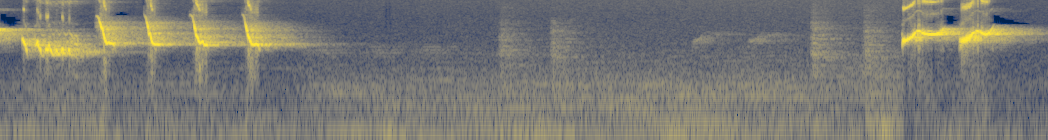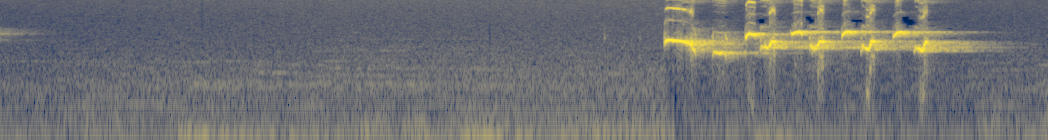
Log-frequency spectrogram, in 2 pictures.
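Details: Orange-headed thrush, a recording meant to stimulate singing, gives three separated bursts: a fast run of sharp repeated notes, a short slurred whistle, then another rapid series of clipped notes, with quiet gaps between.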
